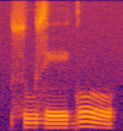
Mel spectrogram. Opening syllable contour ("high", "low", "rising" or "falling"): low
